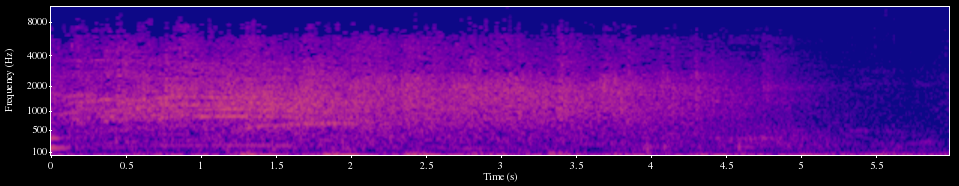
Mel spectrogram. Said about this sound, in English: So I'd like us to just give a big round of applause as we welcome Brother Spa to come and share his testimony.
